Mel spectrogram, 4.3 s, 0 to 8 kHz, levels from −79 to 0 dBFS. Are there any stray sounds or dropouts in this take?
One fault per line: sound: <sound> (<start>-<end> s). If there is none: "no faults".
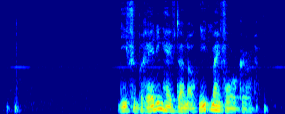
no faults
